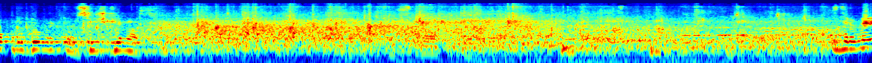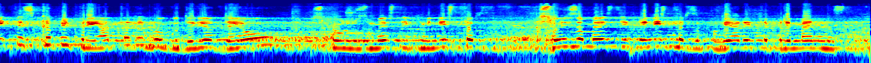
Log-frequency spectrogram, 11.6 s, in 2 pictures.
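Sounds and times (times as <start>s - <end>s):
speech: 0.0s - 2.1s, 5.6s - 11.6s
audience applause: 0.0s - 5.8s.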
